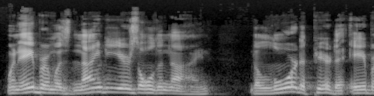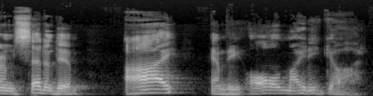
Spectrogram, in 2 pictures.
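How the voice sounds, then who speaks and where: Speaking at normal speed in a mid-range voice, a male preacher swings between loud emphasis and soft asides. He reads scripture in antiquated phrasing and tosses folksy comments to the congregation, though the audio sounds dull.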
